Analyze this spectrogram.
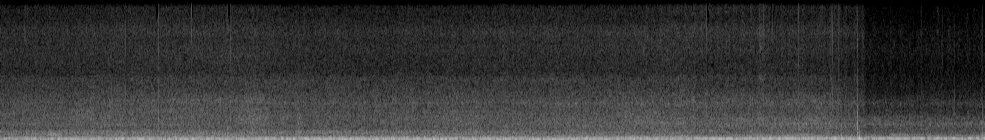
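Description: A fire engine's diesel motor idles nearby with a low, steady rumble.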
